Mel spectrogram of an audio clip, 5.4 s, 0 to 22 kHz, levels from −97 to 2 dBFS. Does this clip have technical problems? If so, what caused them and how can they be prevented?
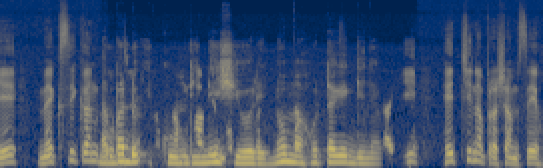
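Yes. From 1.26 to 4.08 s the speech is pulled down hard, as far as roughly 40 dB at its deepest. This is speech suppressed in double talk. Both ends likely talked at once, and the echo canceller treated this talker as echo. Better double-talk detection, or a headset at this end, prevents it.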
